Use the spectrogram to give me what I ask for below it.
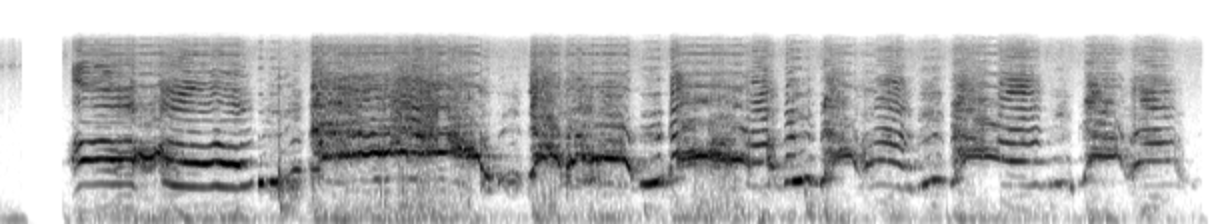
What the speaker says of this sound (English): Suddenly he grew angry. He yelled and screamed.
